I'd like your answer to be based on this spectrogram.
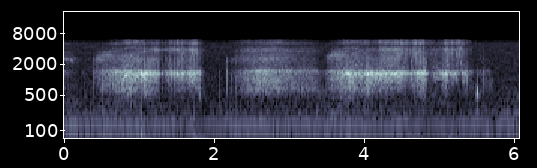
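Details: Loud, rough, rattling breathing in long repeated cycles with quiet gaps between; snoring during sleep.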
